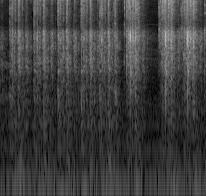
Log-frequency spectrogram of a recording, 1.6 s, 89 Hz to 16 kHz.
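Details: Smith Corona Electra 220 electric typewriter after repair: crisp typebar strikes over a low steady motor hum, with the earlier inconsistent motor rattle and buzz gone. A paper clip in the motor is the usual cause. Normal operation.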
